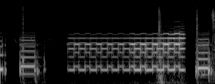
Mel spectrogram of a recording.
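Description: Cartoon telephone: two short keypad beeps as a number is dialled, then a single trilling ring lasting about a second.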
